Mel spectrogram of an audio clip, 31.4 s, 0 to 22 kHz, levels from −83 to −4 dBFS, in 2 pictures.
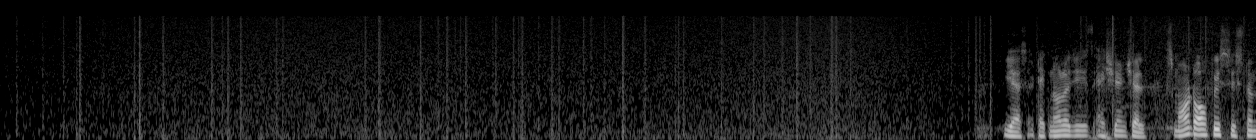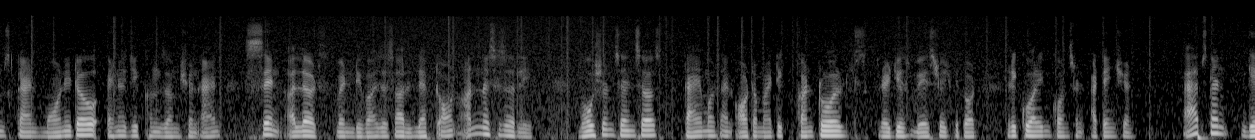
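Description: From start to finish, overdone noise removal: the noise reduction was set far too aggressively, so frequency bands close to its noise estimate are pulled down or shut off, taking quieter speech detail too. Gaps fall to near silence with twinkling specks.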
